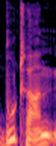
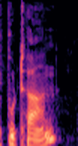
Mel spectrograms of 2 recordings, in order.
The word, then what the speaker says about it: Bhutan: Sagt man wirklich Bhutan, nicht Bhutan? – Bhutan. – Bhutan. – Ich glaube, dass die Betonung ist auf dem U. Bin mir aber nicht wirklich sicher. – Weil das im Feuerzeug, also das Gas nennt man ja Bhutan. Also mit Betonung auf dem A.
